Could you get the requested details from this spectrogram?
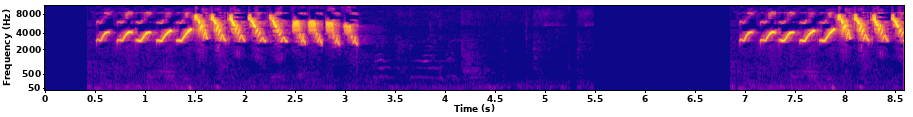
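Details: Double-collared seedeater song in the 'tui tui' style: two bursts of rapid, high, sharp repeated notes, starting as clipped ascending chirps then speeding into a dense, buzzy trill, separated by about four seconds of silence.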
